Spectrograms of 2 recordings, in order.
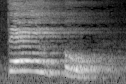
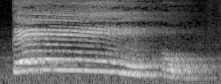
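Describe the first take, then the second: First: Said in the usual way. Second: "Tempo" with a long, high TEM; drawn-out stressed syllable. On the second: Shown as a demonstration. Teacher showing children where she lingers, drawn out. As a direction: hold the first syllable of "Tempo": teeempo. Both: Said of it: "Tia demorou mais no tem".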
